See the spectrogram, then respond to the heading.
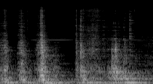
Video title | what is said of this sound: RR 1981 aa - suffix - handbrake shoe issues, fitting and getting ready to finish the job Ep4 | There's kind of nothing underneath here. Hear it crunching?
